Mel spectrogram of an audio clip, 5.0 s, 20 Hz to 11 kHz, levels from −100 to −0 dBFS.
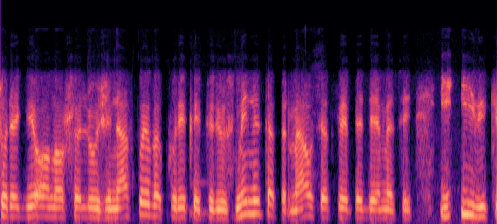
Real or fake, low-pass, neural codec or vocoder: real; 7.2 kHz; none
